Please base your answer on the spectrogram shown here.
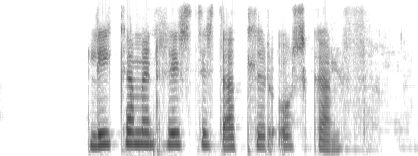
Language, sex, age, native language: Icelandic, female, 40-49, Icelandic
